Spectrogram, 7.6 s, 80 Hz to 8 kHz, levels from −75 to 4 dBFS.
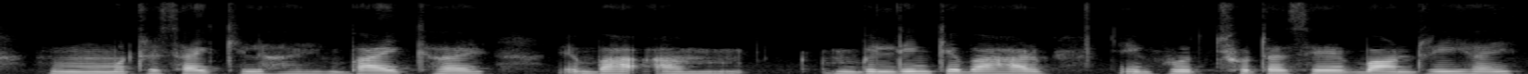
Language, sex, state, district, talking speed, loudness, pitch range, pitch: Maithili, female, Bihar, Samastipur, 110 wpm, -22 LUFS, 180-190 Hz, 180 Hz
